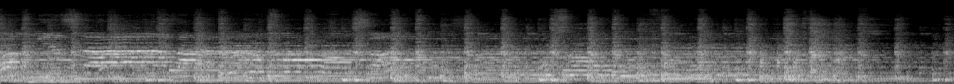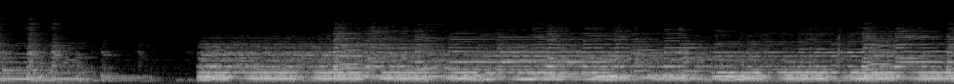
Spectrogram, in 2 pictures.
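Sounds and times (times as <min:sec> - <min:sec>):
music with percussive beat: 0:00.0 - 0:11.5.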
